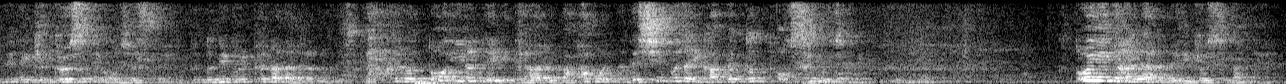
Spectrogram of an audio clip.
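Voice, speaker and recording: A middle-aged woman speaking at a revival meeting, telling her story in an animated way and acting out the voices in it. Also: mid-range voice, quick pace, few pauses, background noise. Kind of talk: testimony sermon. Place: large church hall. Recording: echoey hall recording from far off.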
